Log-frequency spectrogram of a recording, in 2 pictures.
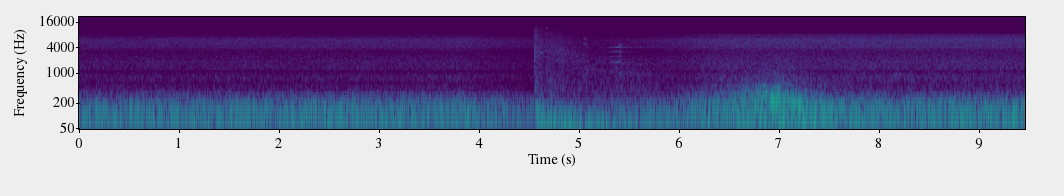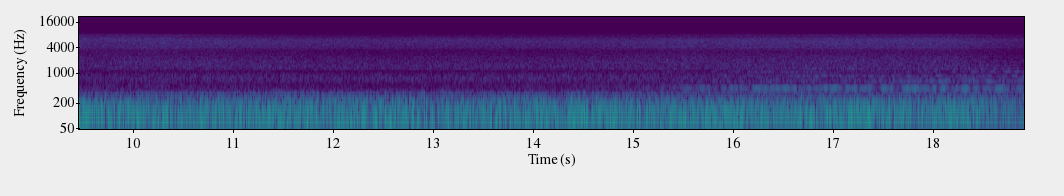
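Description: Floodwater roars steadily over a weir outdoors.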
